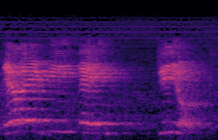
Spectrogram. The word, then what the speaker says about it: Lavado: It's L-A-V-A-D-O. Gotta pronounce it right. Lavado.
